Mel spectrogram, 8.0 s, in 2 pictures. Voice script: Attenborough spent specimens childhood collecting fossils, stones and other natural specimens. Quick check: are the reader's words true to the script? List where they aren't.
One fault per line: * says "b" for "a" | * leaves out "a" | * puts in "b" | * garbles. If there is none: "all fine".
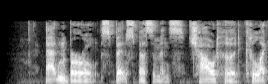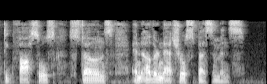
all fine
